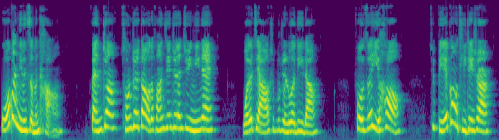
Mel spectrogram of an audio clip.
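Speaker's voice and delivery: loud, harsh ultimatum; heartless, merciless. A narrator's reading. Master giving servants orders on the floor, loud and merciless. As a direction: lay down the rule loudly, without pity. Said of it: "秦无情地说".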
